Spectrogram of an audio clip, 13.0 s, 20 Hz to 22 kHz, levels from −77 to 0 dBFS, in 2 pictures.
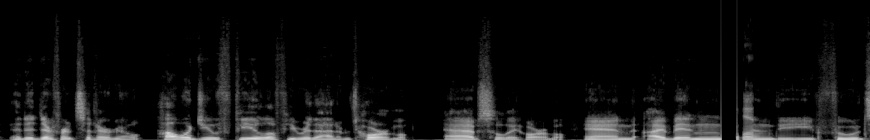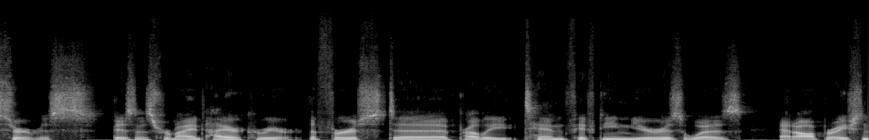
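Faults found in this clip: Playback stall, 5.42–5.54 s, right after "I've been": 120 ms of dead silence mid-phrase, then the audio resumes. Likely cause: the jitter buffer ran dry or the playout thread was blocked. The waveform shows a flat near-silent gap. The spectrogram shows a clean vertical blank band across all frequencies, with sharp edges on both sides.

Catch-up at higher speed, 5.54–5.66 s, immediately before "the food service business": the backlog is played at 2× speed via resampling, and pitch jumps by around ten semitones for 120 ms before normal rate returns. The waveform is visibly compressed in time. On the spectrogram, harmonics and formants shift upward and spread apart for that stretch, then drop back.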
